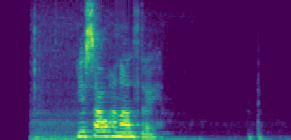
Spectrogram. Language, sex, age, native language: Icelandic, female, 30-39, Icelandic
